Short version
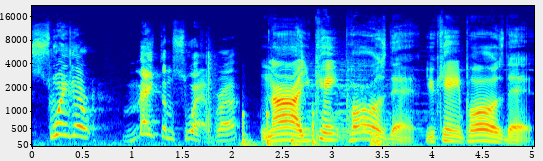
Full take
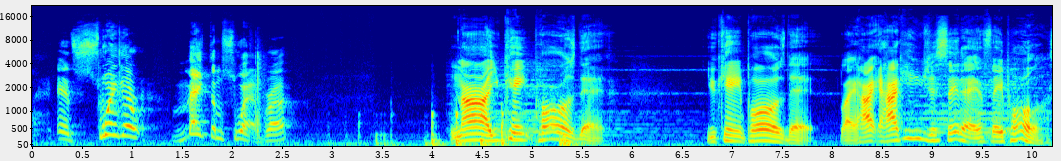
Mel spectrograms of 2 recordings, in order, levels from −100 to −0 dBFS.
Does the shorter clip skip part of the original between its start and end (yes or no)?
yes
